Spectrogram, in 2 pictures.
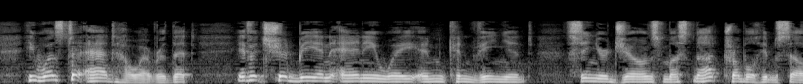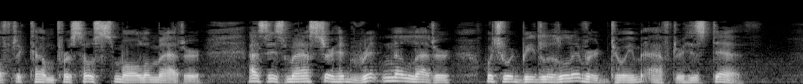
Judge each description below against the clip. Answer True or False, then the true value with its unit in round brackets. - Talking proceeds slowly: False (165 wpm)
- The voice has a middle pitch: False (125 Hz)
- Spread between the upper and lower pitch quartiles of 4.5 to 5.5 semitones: True (5.1 semitones)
